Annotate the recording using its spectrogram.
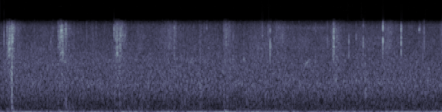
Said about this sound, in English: I don't know if you can hear the rain.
